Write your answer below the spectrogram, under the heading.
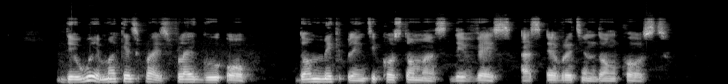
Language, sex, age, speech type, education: Nigerian Pidgin, male, 30-45, spontaneous, tertiary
